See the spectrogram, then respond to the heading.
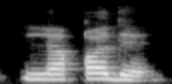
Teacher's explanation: और दाल पे कलकला आएगा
